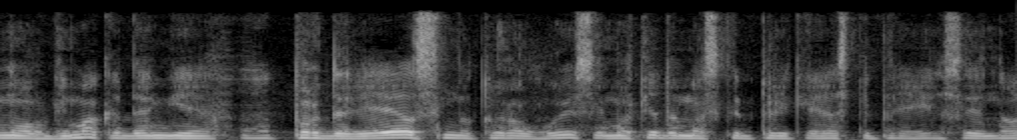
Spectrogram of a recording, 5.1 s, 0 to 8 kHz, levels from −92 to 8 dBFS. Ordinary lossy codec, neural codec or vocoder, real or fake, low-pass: MP3, 64 kbps; codec, 44.1 kHz, 3.4 kbps, Pupu-Codec; fake; 7.2 kHz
